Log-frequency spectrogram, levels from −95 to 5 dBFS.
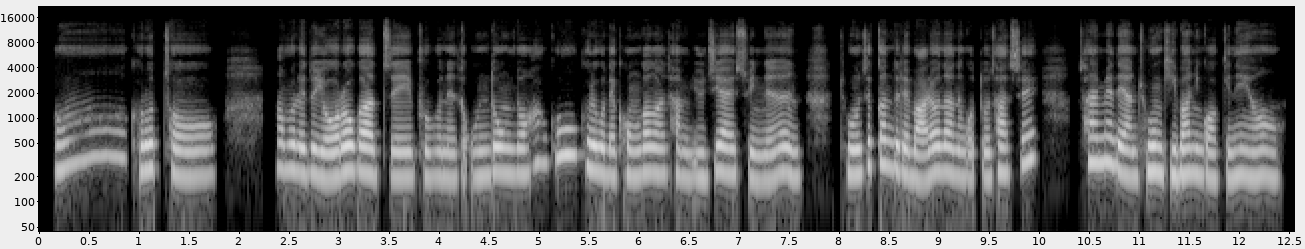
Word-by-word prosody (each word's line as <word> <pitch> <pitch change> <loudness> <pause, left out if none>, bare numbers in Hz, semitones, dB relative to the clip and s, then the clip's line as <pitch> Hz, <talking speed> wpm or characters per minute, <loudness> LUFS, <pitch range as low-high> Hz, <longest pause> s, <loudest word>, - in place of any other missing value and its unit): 아 335 +7 -6
그렇죠. 210 -4 0 0.6
아무래도 235 -4 +1
여러 200 +4 +6
가지 210 -4 +2
부분에서 195 -2 -5
운동도 215 +2 0
하고 340 +8 -1
그리고 240 -8 +4
내 205 -1 -2
건강을 215 +2 0
잘 205 -3 -6
유지할 215 +3 0
수 210 -2 -8
있는 195 +3 -1 0.4
좋은 215 -1 +1
습관들을 260 -4 +1
마련하는 210 +3 +2
것도 195 0 -4
사실 230 - -2 0.4
삶에 295 0 +1
대한 210 -5 +3
좋은 230 +3 +3
기반인 215 0 +1
것 200 - -1
같긴 190 +1 -5
해요. 200 -1 -3
215 Hz, 300 characters per minute, -21 LUFS, 200-240 Hz, 0.6 s, 여러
